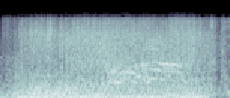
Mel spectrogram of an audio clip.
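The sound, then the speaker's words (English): A grenade explodes in a Rambo action film, blowing up near the hero. It makes a loud, sustained roaring blast with heavy low rumble that runs almost unbroken for about three seconds before cutting off abruptly. “Kurov fires a grenade which blows near Rambo and sends him flying.”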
